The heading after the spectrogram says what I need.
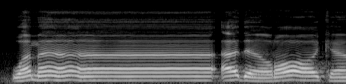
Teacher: مد جائز منفصل ہے، 4 الفی مد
